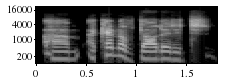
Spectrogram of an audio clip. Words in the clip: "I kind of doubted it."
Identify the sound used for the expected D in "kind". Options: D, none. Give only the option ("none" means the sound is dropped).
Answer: D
